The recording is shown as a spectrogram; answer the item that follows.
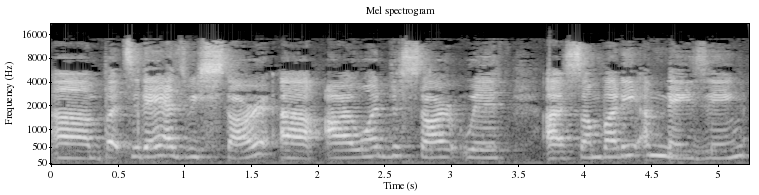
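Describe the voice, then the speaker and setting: Recorded with audible room echo and noticeable background noise, a woman with a fairly high pitch speaks at a fairly slow pace with fairly even intonation. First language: not English. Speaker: live stream host. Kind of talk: casual live stream chat. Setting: Instagram live from home. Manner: casual, many fillers.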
